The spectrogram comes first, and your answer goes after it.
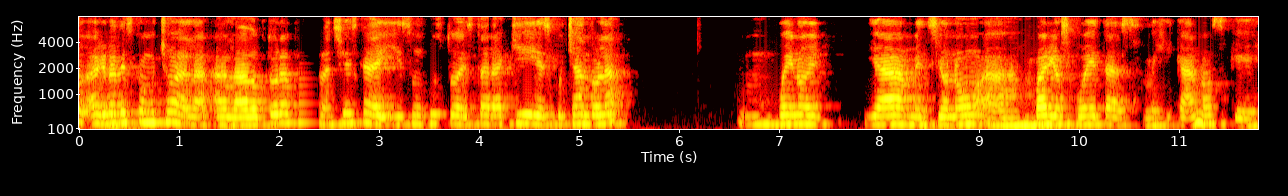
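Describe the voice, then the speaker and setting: Somewhat breathy and fairly high-pitched, a woman talks at a very slow pace in a monotone, flat intonation. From Mixe highlands, Oaxaca, Mexico. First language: Mixe (Ayuk) (speaking Spanish). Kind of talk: panel discussion. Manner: halting.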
